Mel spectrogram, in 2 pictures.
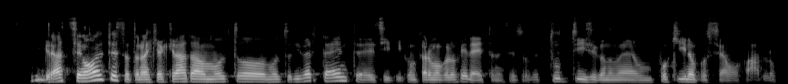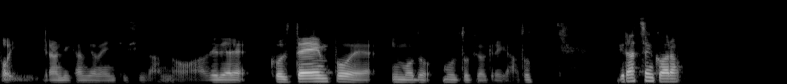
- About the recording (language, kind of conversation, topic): Italian, podcast, Come fa la primavera a trasformare i paesaggi e le piante?
- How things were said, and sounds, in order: none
